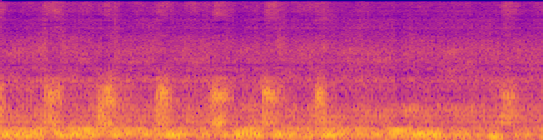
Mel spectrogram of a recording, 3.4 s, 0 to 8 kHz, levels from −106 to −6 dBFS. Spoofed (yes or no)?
yes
